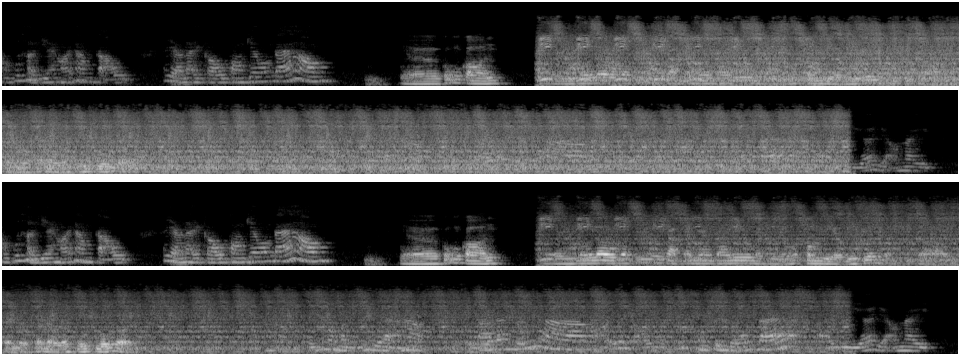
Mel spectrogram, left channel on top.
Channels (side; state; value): both; normal; correlation 0.45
